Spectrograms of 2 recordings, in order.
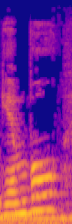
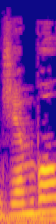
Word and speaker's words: gimble: For example, if the G's in here, these two words on the second line, are pronounced hard, gyre and gimble, then it's alliterative with brillig, borogoves, and outgrabe. But if they were pronounced with the soft G, gyre and gimble, like J, then they would not be the same sound.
